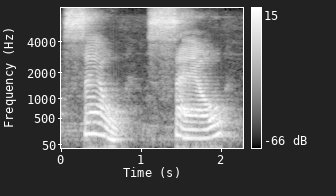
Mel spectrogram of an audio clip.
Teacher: céu céu é aberto perceba o som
